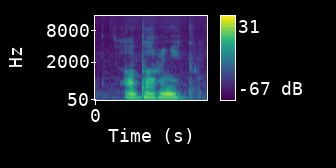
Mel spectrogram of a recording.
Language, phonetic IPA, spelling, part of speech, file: Polish, [ɔˈbɔrʲɲik], obornik, noun, LL-Q809 (pol)-obornik.wav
